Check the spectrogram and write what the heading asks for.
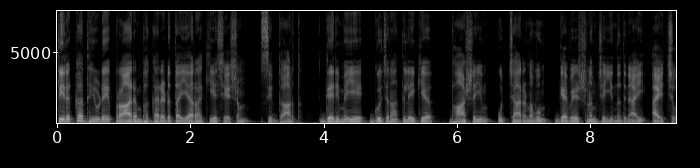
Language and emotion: Malayalam, neutral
